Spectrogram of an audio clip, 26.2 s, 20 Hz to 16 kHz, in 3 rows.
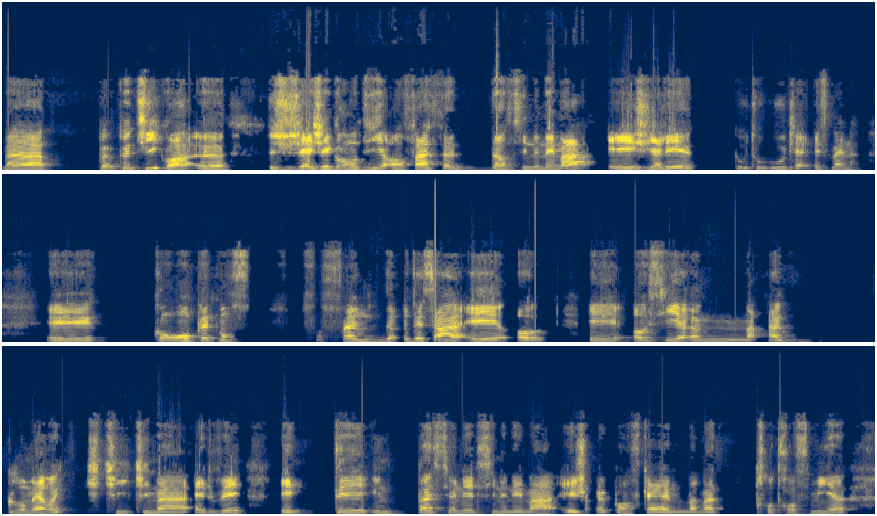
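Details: Adult male comedian with a real stutter since childhood, first detected at age 4, which he calls a speech disorder: stuttering.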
